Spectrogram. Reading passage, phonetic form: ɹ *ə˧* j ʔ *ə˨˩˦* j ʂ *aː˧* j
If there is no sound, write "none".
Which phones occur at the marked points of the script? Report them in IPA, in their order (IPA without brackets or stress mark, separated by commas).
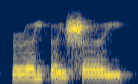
ə˧˥, ə˨˩˨, əː˧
